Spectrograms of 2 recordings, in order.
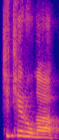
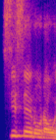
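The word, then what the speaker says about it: Cicero: 왜냐하면 키케로가 고전 라틴어 발음이고요. 시세로라고 읽는 게 그 이제 고전 그 교회 라틴어 발음이거든요. 우리는 키케로가 더 익숙하죠.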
